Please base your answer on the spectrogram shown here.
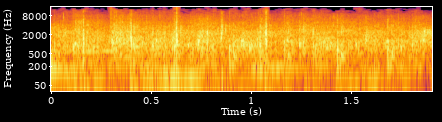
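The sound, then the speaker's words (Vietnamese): Applause from listeners at a Buddhist Medicine Buddha ceremony gathering, an irregular patter of hand claps with a few sharper peaks standing out, fairly soft and continuous. “thầy nói bây giờ phải kính trọng với ổng, vỗ tặng ở đây nữa.”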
